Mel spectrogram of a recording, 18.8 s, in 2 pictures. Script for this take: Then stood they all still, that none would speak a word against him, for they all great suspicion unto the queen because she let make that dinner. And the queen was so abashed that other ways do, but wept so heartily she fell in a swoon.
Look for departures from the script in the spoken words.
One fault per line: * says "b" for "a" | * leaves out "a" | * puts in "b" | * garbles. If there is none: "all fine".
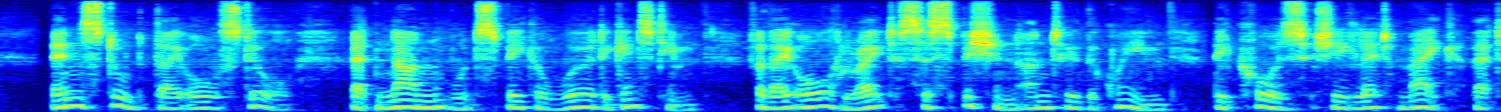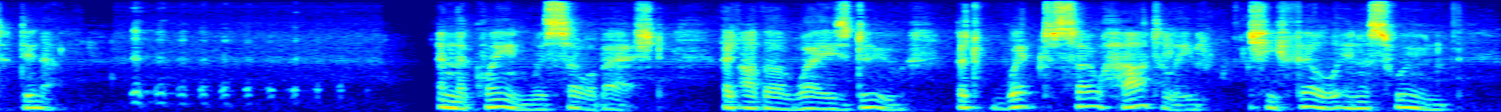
all fine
